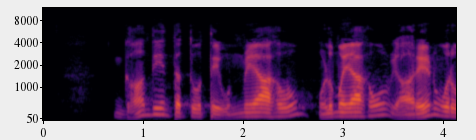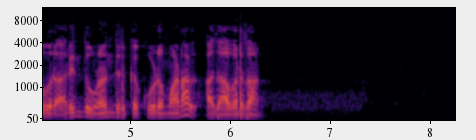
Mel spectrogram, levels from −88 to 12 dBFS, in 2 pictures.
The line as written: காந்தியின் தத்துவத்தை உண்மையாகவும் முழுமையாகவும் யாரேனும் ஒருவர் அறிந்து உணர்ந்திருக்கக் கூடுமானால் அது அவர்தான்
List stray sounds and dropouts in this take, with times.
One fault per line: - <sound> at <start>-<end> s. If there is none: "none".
none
